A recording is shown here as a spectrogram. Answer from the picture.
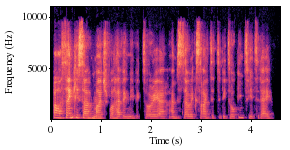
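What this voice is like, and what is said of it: South African accent mixed with British. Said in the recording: “we love your accent already ... it's a bit of a mix, really, because I was born and raised in South Africa, but I live in the UK ... it's a mix of English and”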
